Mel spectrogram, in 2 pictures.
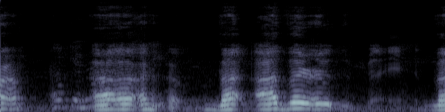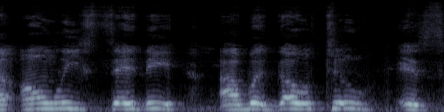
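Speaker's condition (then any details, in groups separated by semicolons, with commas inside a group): Cerebellar degeneration and ataxia; slow speech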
